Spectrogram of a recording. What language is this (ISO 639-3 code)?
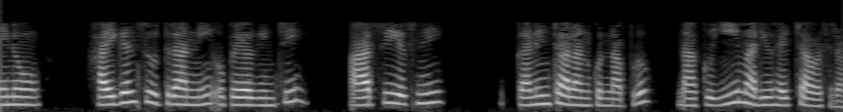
tel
